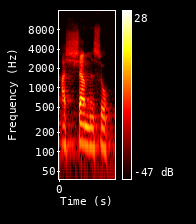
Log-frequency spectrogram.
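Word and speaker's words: الشمس: sa al halimbawa siams nung lagyan mo ng al walang sao ng l asamsu okay yan oh ang sadda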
